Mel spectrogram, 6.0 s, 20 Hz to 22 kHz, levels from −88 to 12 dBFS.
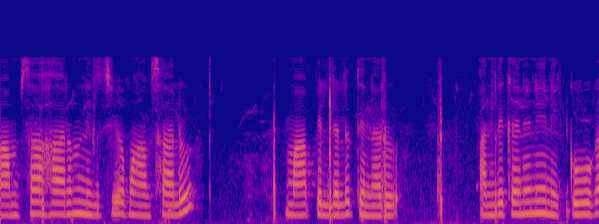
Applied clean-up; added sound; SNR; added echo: neural mask model Resemble Enhance denoiser.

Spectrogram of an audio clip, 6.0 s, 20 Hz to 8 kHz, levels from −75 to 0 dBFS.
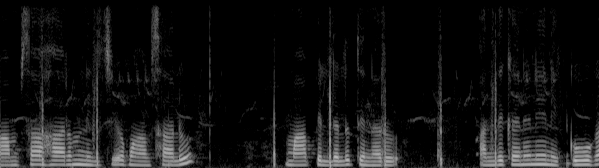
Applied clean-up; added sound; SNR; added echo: none; Walk, footsteps; 13 dB; none.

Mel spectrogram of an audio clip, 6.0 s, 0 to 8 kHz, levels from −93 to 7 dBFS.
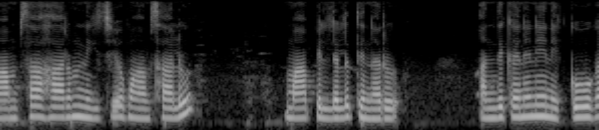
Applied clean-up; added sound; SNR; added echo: none; none; none; none.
